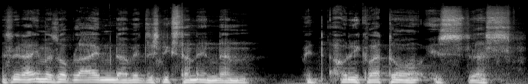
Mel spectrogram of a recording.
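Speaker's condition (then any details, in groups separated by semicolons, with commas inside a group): Parkinson's disease; slowed movements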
